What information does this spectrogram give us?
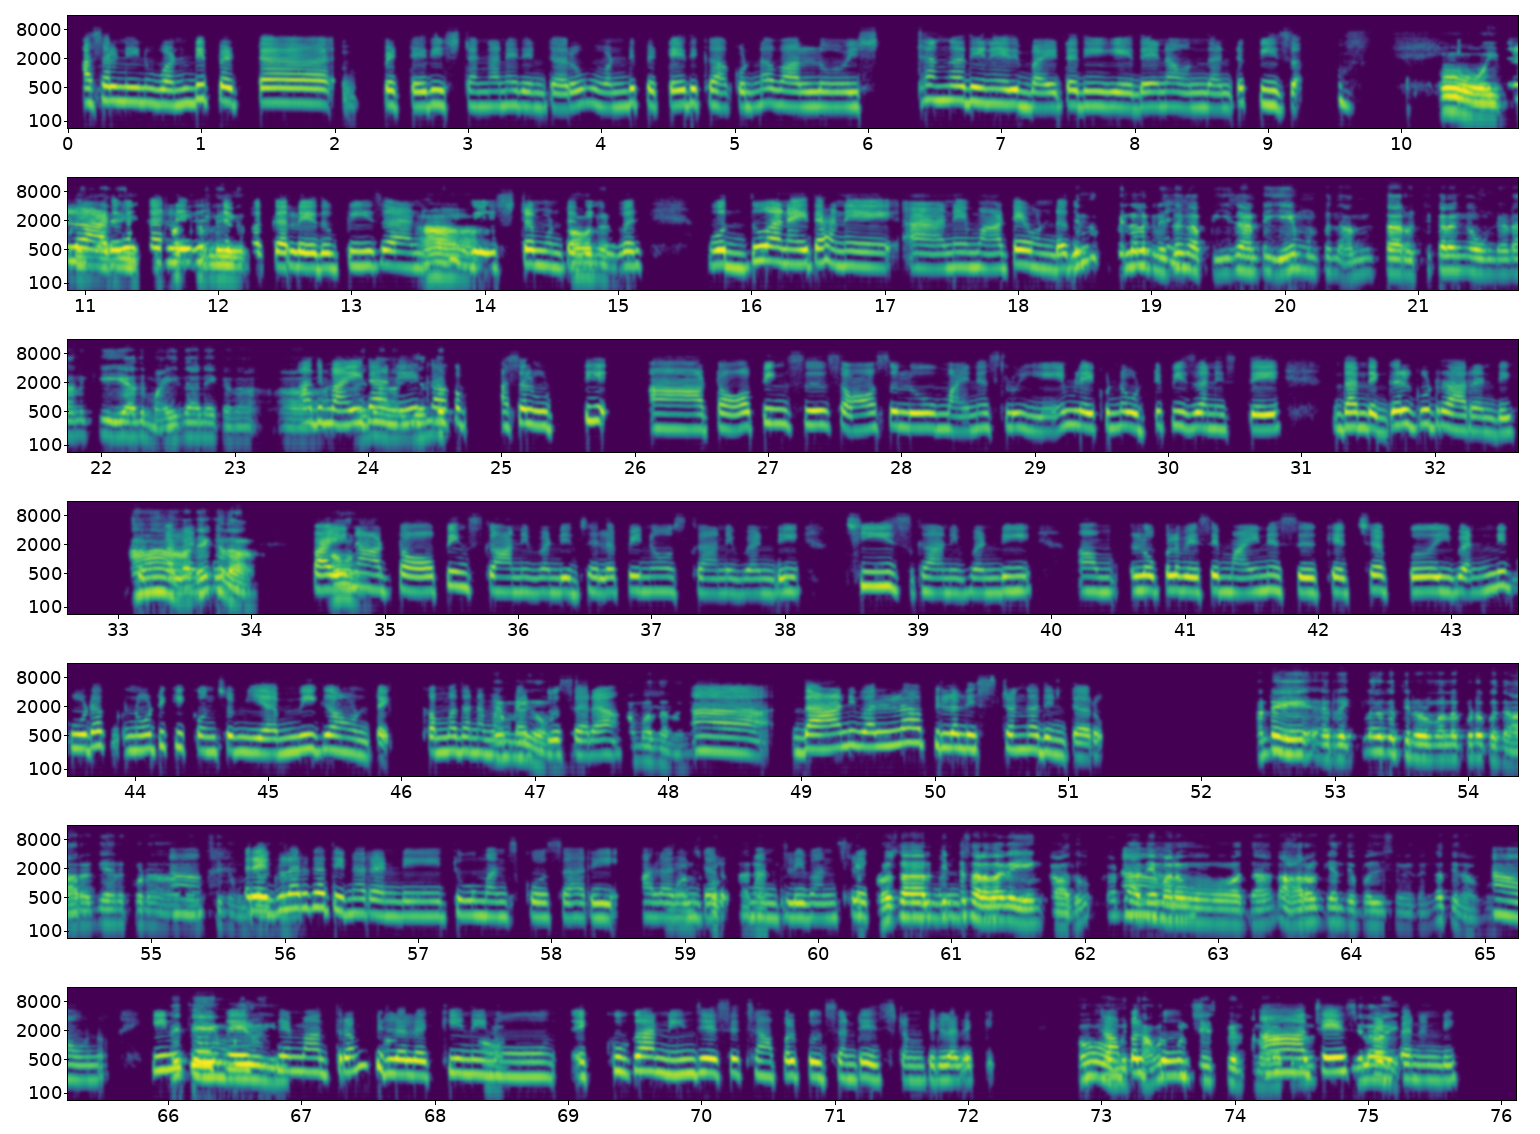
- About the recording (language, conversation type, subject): Telugu, podcast, చిన్నప్పుడు మీకు అత్యంత ఇష్టమైన వంటకం ఏది?
- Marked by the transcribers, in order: stressed: "ఇష్టంగా"; in English: "పిజ్జా"; chuckle; in English: "పిజ్జా"; other noise; in English: "పిజ్జా"; in English: "టాపింగ్స్"; in English: "పిజ్జాని"; in English: "టాపింగ్స్"; in English: "జలపనోస్"; in English: "చీజ్"; in English: "మైనీస్"; in English: "యమ్మీగా"; in English: "యమ్మీ‌గా"; tapping; in English: "రెగ్యులర్‌గా"; in English: "రెగ్యులర్‌గా"; in English: "టూ మంత్స్‌కోసారి"; in English: "టూ మంత్స్‌కి"; in English: "మం‌త్‌లీ వన్స్"; in English: "టూ మంత్స్"; other background noise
